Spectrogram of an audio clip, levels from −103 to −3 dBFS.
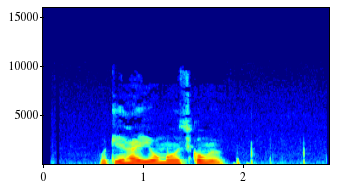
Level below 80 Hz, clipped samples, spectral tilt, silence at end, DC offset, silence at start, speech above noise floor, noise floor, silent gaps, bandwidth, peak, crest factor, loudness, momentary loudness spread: -62 dBFS; under 0.1%; -11.5 dB/octave; 1.05 s; under 0.1%; 0.6 s; 52 dB; -72 dBFS; none; 5.6 kHz; -4 dBFS; 20 dB; -21 LUFS; 16 LU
